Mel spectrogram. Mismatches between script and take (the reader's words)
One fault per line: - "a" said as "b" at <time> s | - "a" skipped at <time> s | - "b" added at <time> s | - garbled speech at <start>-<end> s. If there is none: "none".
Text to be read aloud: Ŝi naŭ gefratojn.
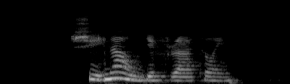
none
